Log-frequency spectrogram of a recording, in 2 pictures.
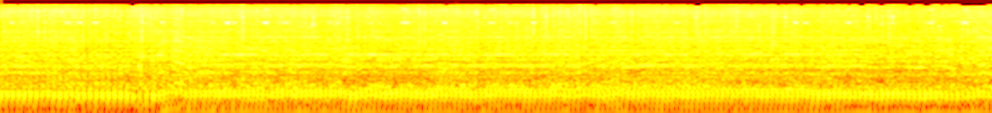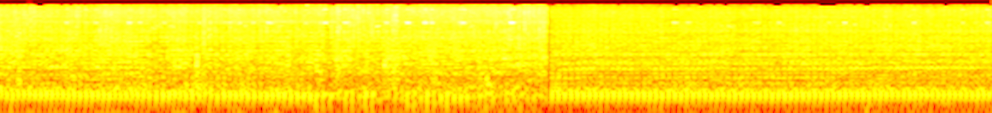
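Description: A vehicle's body rattles and bumps over uneven dirt.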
